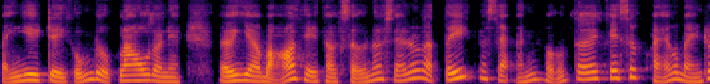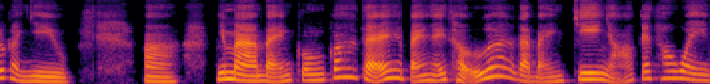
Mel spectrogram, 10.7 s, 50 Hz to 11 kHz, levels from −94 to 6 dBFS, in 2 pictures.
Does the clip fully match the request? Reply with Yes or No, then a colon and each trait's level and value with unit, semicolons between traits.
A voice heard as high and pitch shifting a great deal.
Yes: high, 215 Hz; wide, 6.0 semitones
